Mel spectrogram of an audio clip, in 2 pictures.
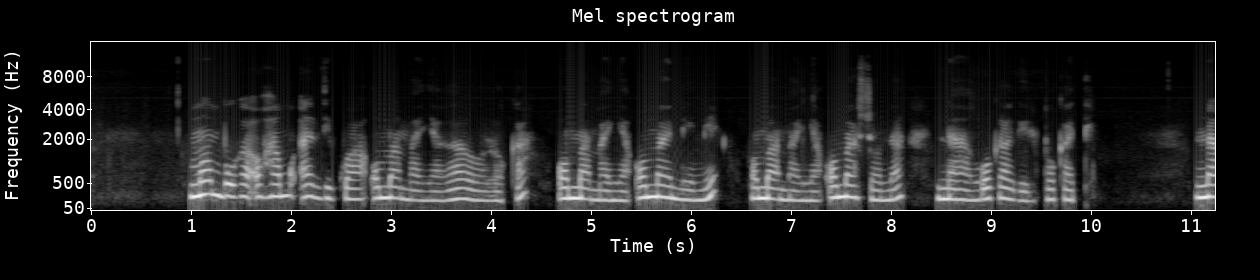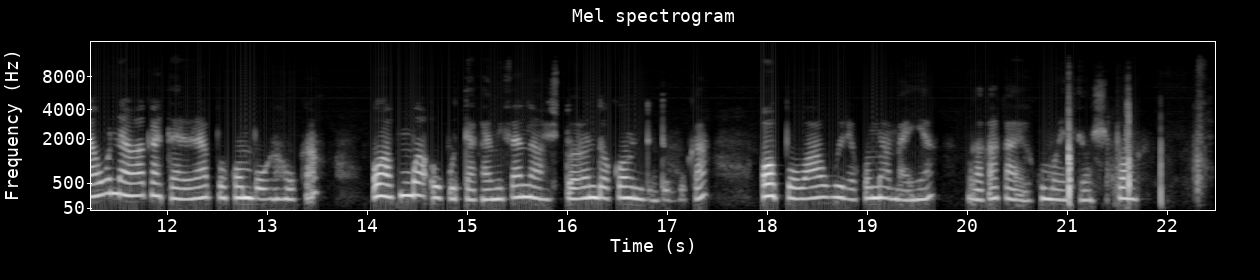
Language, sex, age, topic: Oshiwambo, female, 18-24, agriculture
